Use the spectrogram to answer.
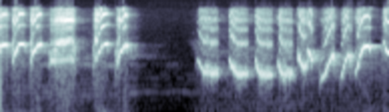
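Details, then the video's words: Loud, clear song of a white-rumped shama, used to prompt other shamas to sing: rich, swooping whistles and chattering notes, a one-second pause, then a fast sequence of rising and falling whistled phrases. "murai batu gacor EMOSI NGEPLONG full isian TEMBAKAN jitu jadikan pancingan murai batu agar bunyi"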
